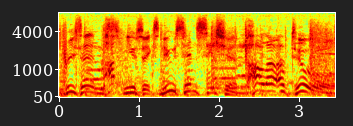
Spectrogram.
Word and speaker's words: Paula Abdul: She was in on the party line, but he can't even say her name right. He said Paul Abdul.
